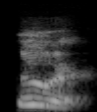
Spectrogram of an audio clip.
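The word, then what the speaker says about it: Heuer: Uer, H-E-U-E-R, like the name of the watchmaker. Tag Uer. The H is totally silent, okay?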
